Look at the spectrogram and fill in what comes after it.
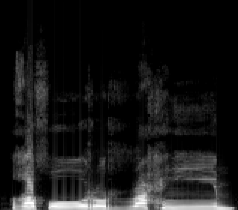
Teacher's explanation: ادغام کا معنی ہے حرف کو حرف میں داخل کرنا تو ہم تنوین کو را میں ملا کے بغیر غنہ سے لیکن تشدید کے ساتھ یہ حکم کو ادا کریں گے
